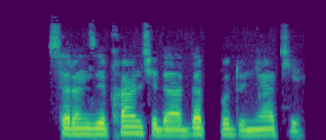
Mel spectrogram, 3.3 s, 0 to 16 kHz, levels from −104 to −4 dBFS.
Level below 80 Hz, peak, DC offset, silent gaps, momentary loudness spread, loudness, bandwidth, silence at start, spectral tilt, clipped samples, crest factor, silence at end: -54 dBFS; -8 dBFS; under 0.1%; 2.05-2.20 s; 10 LU; -25 LUFS; 9.2 kHz; 0.5 s; -7 dB/octave; under 0.1%; 18 dB; 0.25 s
